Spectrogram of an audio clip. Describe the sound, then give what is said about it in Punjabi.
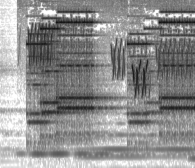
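A telephone rings while a call is placed: a loud electronic ringtone starts abruptly and plays warbling high trills over a steady tonal bed, with no voices. “ਲਾ ਤੇ ਫਿਰ ਸੁਨਰ ਨੂੰ phone.”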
